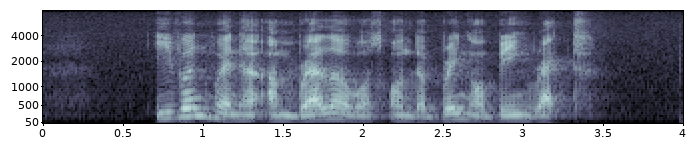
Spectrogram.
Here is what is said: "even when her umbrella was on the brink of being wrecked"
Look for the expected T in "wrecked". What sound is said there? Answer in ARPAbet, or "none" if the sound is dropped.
T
